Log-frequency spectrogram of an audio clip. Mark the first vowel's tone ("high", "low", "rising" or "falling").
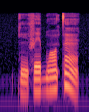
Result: low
